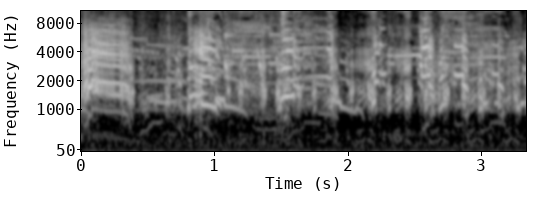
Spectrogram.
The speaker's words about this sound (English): With white and gray feathers, a piercing stare, and noisy screams, the American herring gull is what most folks might call a seagull.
